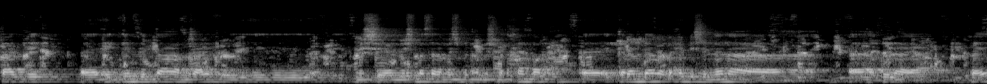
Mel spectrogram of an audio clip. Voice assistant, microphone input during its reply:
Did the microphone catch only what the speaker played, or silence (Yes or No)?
No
